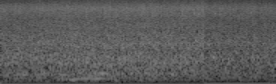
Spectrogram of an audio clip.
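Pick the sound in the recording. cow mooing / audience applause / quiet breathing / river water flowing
river water flowing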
